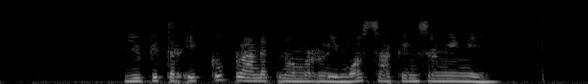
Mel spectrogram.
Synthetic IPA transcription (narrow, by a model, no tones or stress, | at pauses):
jupit̪ərʔikuplanət̪̚nɔmərlimɔsakɪŋsɾəŋiŋi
